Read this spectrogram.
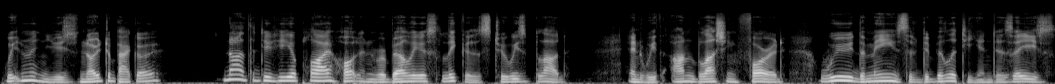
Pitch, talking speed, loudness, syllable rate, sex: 135 Hz, 150 wpm, -18 LUFS, 4.8 syllables/s, male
